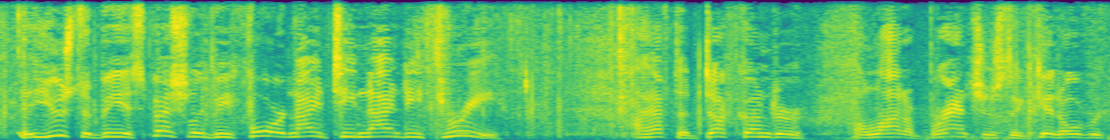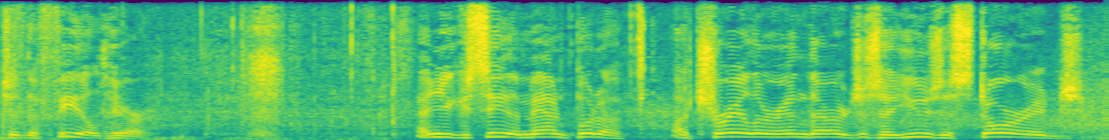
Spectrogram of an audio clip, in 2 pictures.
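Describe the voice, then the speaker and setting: A man speaks in a high-pitched voice with long, frequent pauses. Noticeable background noise is present. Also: lively intonation, moderate pace. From US, same local area all his life. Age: 60s. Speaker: outdoor vlogger, veteran. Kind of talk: walking vlog narration. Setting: outdoors, walking in woods. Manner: casual, halting with fillers.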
